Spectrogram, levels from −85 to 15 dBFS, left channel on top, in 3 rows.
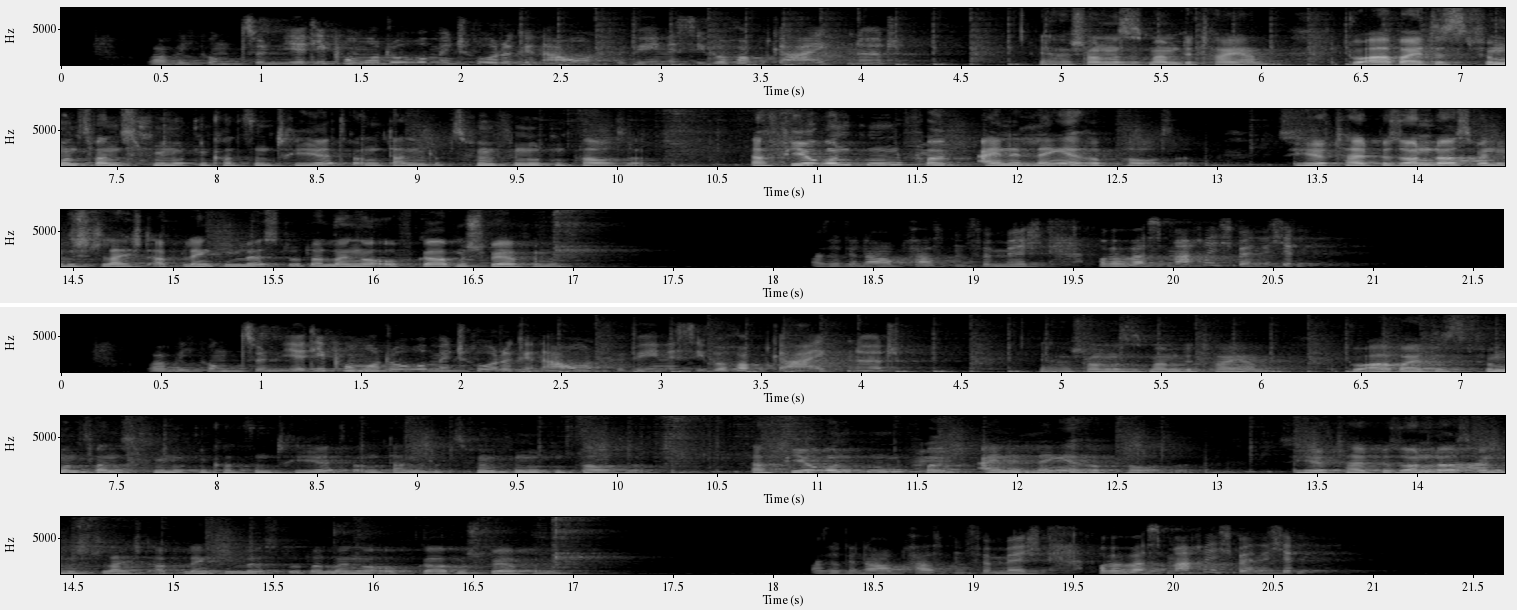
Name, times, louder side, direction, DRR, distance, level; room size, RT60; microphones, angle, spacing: voice 1, 0.4-4.2 11.5-11.7 14.0-14.4 18.2-20.6, equal, 20° right, 6 dB, 0.9 m, -38 dB
sound 1, 2.2-7.9, left 1 dB, 15° left, 1.0 m, -48 dB
voice 2, 4.9-10.2 10.7-12.9 13.3-17.0, left 5 dB, 45° left, 12 dB, 0.4 m, -30 dB
sound 2, 8.5-15.5, right 1 dB, 40° right, 2.0 m, -52 dB
sound 3, 9.4-11.3 11.7-17.6 17.9-18.0, right 1 dB, 85° right, 4.3 m, -60 dB
12.0 x 10.5 x 6.5 m, 0.85 s
head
